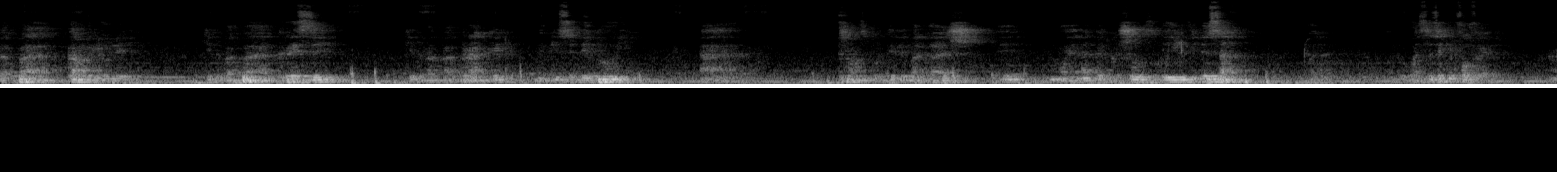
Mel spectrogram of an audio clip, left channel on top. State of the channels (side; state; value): right; silent; digital silence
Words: pas cambrioler, qui ne va pas agresser, qui ne va pas braquer, mais qui se débrouille à transporter les bagages et moyennant quelque chose. Et il vit de ça. Voilà. C'est ce qu'il faut faire.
